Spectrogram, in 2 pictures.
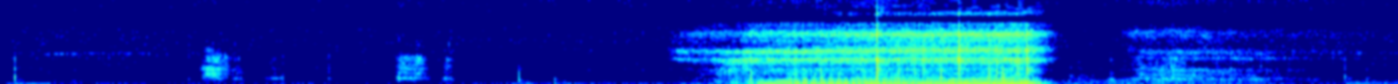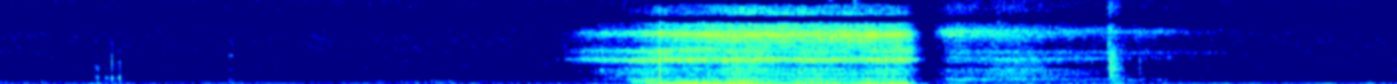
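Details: Old female Boxer dog, feeling a little down, snoring while asleep: two long, rumbling snores about six seconds apart, roughly ten breaths a minute, with quiet breathing between them.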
